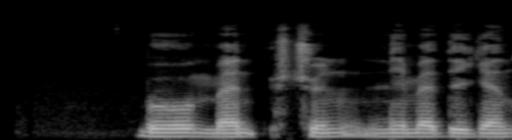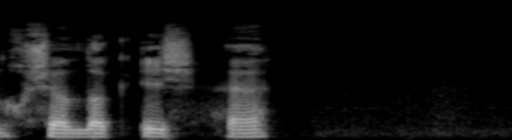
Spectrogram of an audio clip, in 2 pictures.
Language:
Uyghur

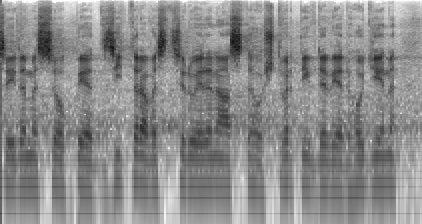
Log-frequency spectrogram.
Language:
Czech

